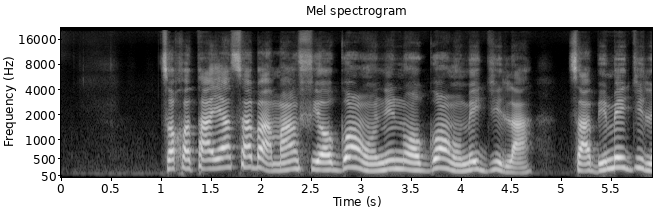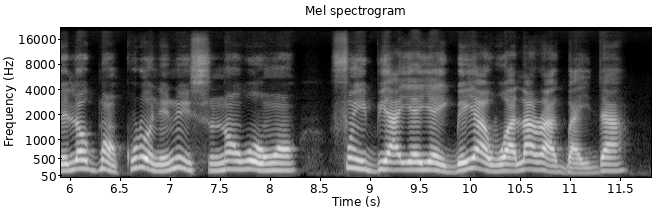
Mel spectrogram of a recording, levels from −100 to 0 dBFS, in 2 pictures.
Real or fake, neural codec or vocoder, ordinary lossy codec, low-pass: fake; autoencoder, 48 kHz, 128 numbers a frame, DAC-VAE, trained on Japanese speech; none; none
